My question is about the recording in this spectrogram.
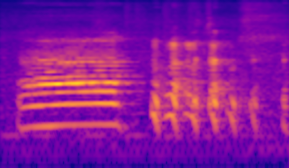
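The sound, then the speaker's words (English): A single drawn-out, steady cow moo lasting about a second, loud, followed by a moment of quiet and then people talking. “Kevin the Cows, ladies and gentlemen.”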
